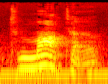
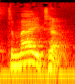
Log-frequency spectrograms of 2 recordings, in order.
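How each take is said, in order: First: It is said with a British accent. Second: It is said with an American accent. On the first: "that's British pronunciation" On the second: "that's North American English"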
